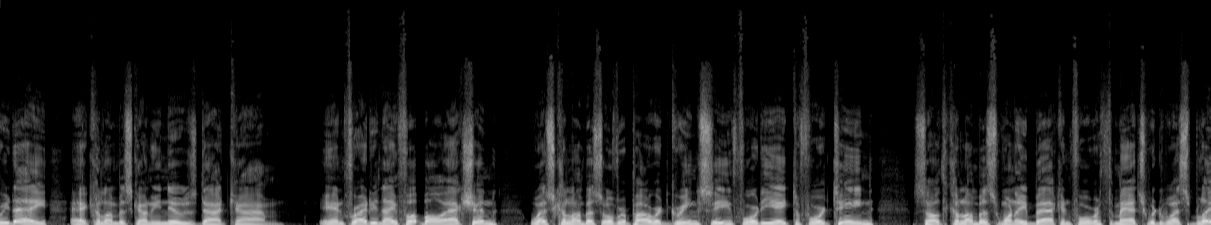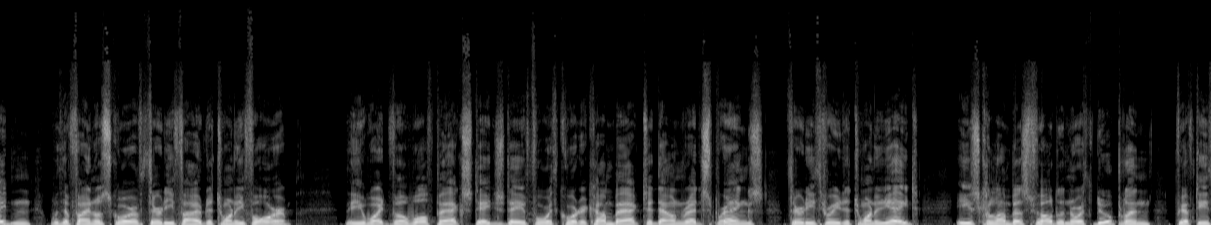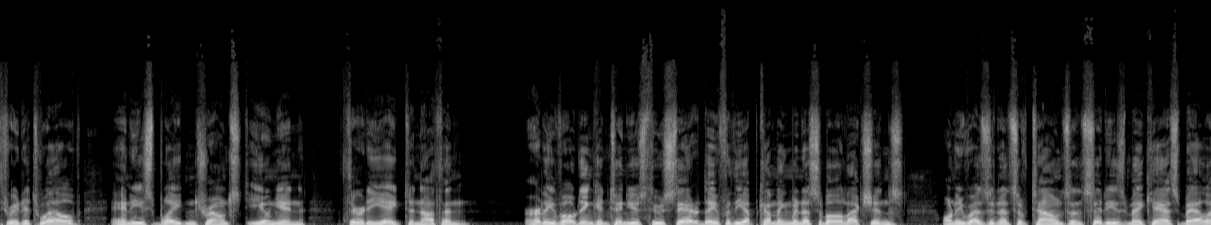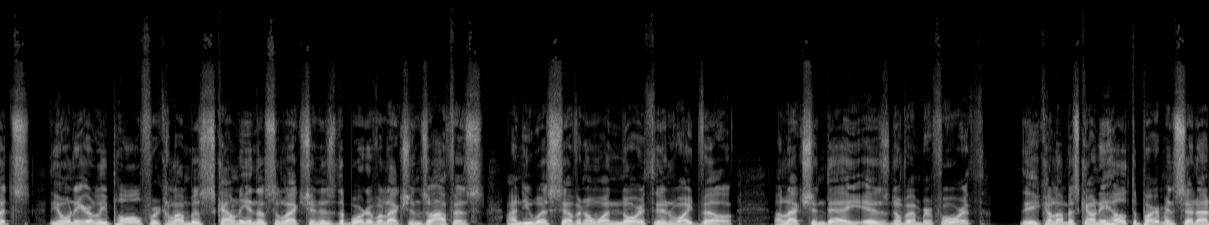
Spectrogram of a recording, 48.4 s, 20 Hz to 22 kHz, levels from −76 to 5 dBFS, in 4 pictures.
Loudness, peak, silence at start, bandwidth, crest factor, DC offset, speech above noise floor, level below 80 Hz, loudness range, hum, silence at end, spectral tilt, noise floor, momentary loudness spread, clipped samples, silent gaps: -16 LUFS; 0 dBFS; 0 s; 14 kHz; 16 dB; under 0.1%; 44 dB; -44 dBFS; 1 LU; none; 0 s; -6.5 dB/octave; -60 dBFS; 6 LU; under 0.1%; none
